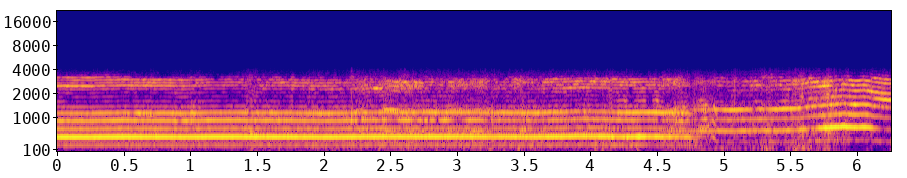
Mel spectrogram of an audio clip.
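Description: One long 'ooooh' held on a single note by a shouting voice, cheering on a man downing a bottle of wine in one go; the note wavers and rises near the end.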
